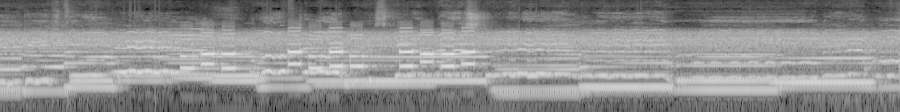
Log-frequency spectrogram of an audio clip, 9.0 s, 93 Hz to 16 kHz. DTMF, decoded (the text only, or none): 182 9164 6059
